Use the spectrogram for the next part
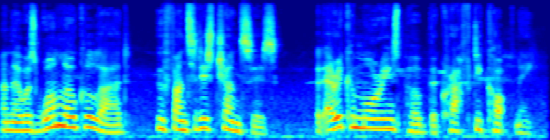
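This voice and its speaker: A woman giving measured, scripted documentary narration. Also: medium pitch, expressive.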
